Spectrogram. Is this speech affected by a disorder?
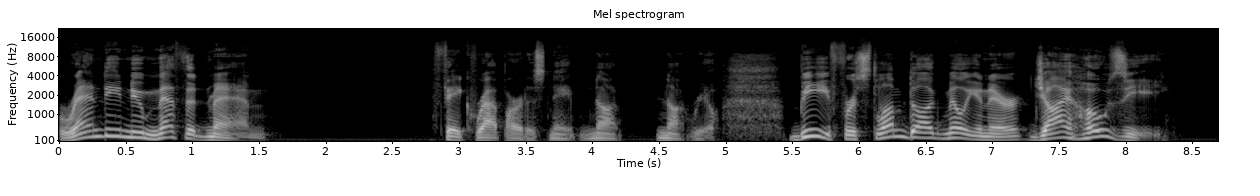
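No.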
